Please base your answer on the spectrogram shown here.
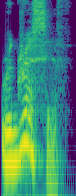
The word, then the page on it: regressive: British English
